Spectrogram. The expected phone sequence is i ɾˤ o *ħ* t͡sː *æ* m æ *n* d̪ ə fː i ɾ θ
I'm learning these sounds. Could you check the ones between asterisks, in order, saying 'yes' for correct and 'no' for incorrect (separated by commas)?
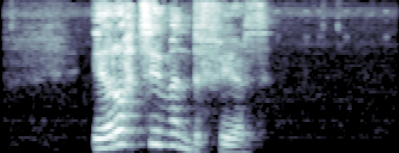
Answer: yes, no, yes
